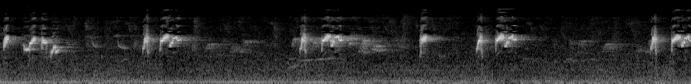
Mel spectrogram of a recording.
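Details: Caged-bird stimulation song of the red-whiskered bulbul: lively whistled phrases of two to four rapid notes, separated by single sharp chirps, recurring every second or so.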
